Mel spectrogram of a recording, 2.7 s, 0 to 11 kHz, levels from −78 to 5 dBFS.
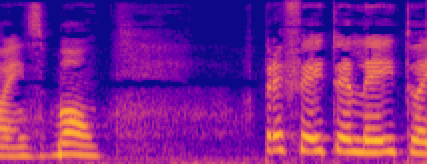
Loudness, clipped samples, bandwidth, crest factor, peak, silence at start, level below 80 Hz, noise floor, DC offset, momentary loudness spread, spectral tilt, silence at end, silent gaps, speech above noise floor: -13 LUFS; under 0.1%; 11 kHz; 14 dB; 0 dBFS; 0 s; -44 dBFS; -38 dBFS; under 0.1%; 15 LU; -4.5 dB/octave; 0 s; none; 25 dB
